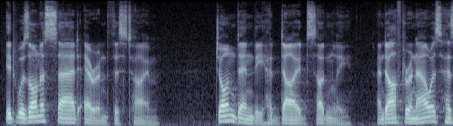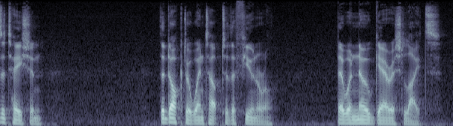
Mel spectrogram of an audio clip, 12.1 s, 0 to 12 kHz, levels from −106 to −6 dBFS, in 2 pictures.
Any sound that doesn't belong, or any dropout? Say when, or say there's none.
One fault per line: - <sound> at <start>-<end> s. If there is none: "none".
none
